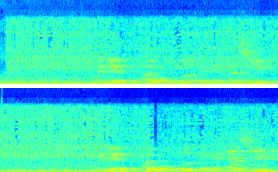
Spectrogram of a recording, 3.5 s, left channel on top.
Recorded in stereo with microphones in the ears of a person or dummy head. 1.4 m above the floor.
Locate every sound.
1.2 s a man speaking: 75° left (ahead or behind), 1.2 m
